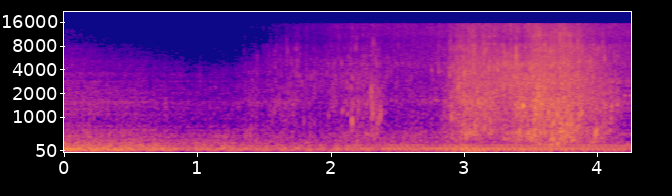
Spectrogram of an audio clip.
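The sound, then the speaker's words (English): A boat motors along a bay's shoreline toward the village of Chignik Lagoon, about an hour's ride, with a steady low engine drone, while wind and rushing water hiss over it, swelling louder toward the end. No one speaks. “The village of Chignik Lagoon is about an hour's boat ride along the bay's shoreline.”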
